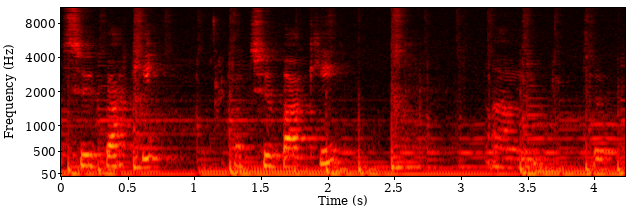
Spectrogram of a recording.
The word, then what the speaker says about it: Tsubaki: It's called Tsubaki, or Tsubaki, to pronounce it properly, by Shiseido, which is a really good Japanese cosmetics brand.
